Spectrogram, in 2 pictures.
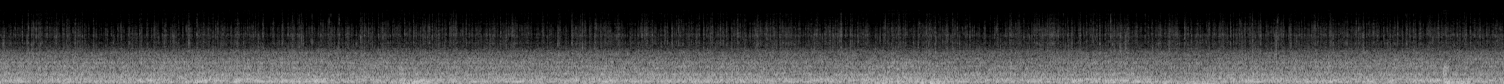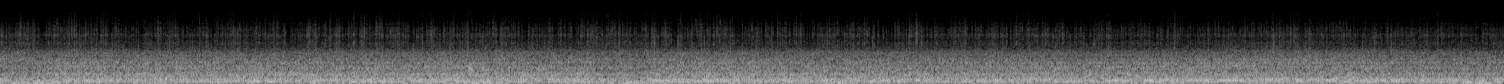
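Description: Steady in-cabin road noise of a car cruising at highway speed on a wet expressway: tyre noise on the wet surface with a constant low engine and drivetrain hum.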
